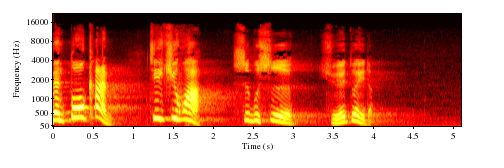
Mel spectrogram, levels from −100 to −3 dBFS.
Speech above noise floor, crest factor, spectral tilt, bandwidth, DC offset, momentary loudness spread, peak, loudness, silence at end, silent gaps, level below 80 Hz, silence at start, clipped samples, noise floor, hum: 43 dB; 20 dB; -4.5 dB/octave; 14.5 kHz; under 0.1%; 20 LU; 0 dBFS; -19 LUFS; 1.1 s; none; -64 dBFS; 0 s; under 0.1%; -61 dBFS; none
